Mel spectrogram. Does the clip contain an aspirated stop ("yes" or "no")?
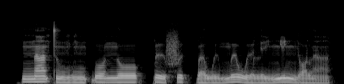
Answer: no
